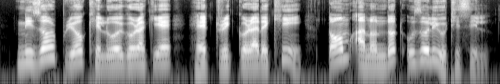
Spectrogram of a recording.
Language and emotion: Assamese, happy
